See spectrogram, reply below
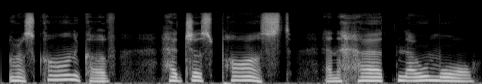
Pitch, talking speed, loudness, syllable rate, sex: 170 Hz, 100 wpm, -18 LUFS, 3.2 syllables/s, male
